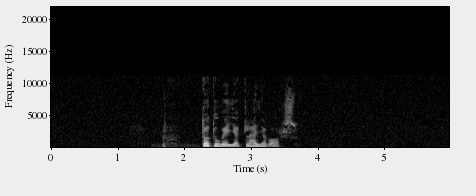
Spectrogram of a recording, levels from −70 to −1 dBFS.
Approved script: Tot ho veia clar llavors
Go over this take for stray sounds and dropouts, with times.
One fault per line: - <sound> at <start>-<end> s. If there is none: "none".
- cough at 1.6-2.0 s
